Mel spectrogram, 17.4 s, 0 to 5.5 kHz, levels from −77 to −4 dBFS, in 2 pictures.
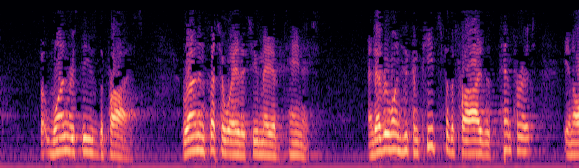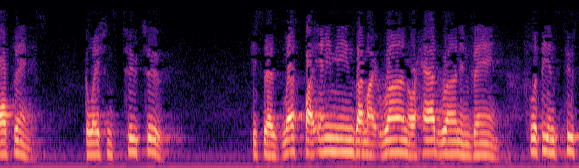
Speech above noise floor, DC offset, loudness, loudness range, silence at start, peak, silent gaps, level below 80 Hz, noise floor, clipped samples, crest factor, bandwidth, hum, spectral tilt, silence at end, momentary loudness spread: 35 dB; 0.5%; -16 LUFS; 5 LU; 0.6 s; -2 dBFS; none; -60 dBFS; -50 dBFS; under 0.1%; 14 dB; 4.8 kHz; none; -12 dB/octave; 0 s; 12 LU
